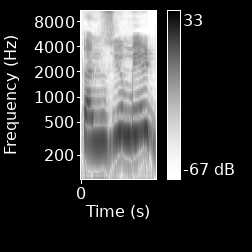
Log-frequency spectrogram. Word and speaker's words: consummate: Okay, can you hear the word when I say consummate? जब मैं बोल रही हूँ तो क्या आप consume सुन सकते हो? consummate, consume आया बीच में.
